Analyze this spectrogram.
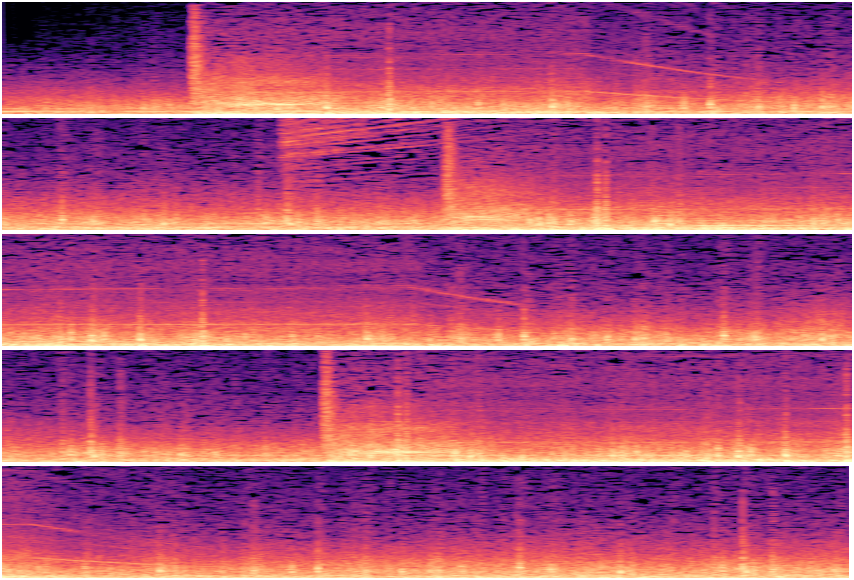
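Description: Wind rushes steadily past a fast-gliding wingsuit flyer.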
